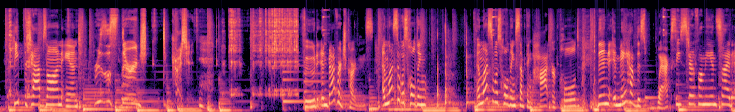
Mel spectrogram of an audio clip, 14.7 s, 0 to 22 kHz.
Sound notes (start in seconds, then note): 4.1 gentle jazz music; 4.3 cans clinking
